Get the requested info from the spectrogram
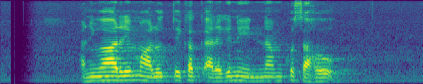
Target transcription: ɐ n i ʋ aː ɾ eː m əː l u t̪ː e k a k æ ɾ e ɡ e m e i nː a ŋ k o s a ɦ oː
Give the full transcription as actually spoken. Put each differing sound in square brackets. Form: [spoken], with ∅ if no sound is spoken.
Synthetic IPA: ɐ n i ʋ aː ɾ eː m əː l u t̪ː e k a k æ ɾ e ɡ e [n] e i nː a [m] k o s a ɦ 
